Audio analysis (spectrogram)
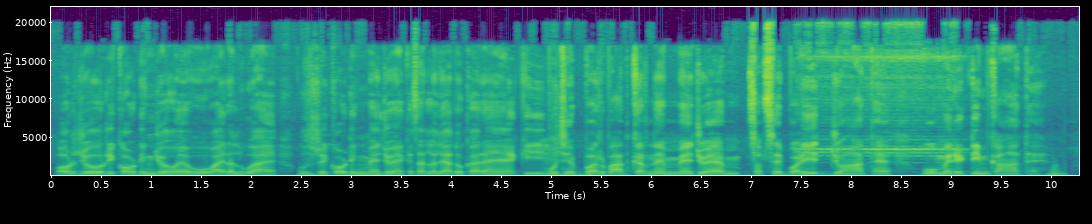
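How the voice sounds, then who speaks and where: Guy doing youtube news commentary, kinda high voice, really monotone, keeps re-explaining stuff. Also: normal speed, clear, resonant tone. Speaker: YouTube host reporting entertainment gossip. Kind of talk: informal news commentary to camera or microphone.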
